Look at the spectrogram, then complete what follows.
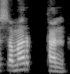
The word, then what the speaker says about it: समर्थन: अब देखिए इस शब्द को हम लोग पढ़े समर्थन। तो यहां पर देखिए सम फिर यहां पर म के बाद में इस रेफ की मात्रा का उच्चारण र के रूप में निकल रहा है।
